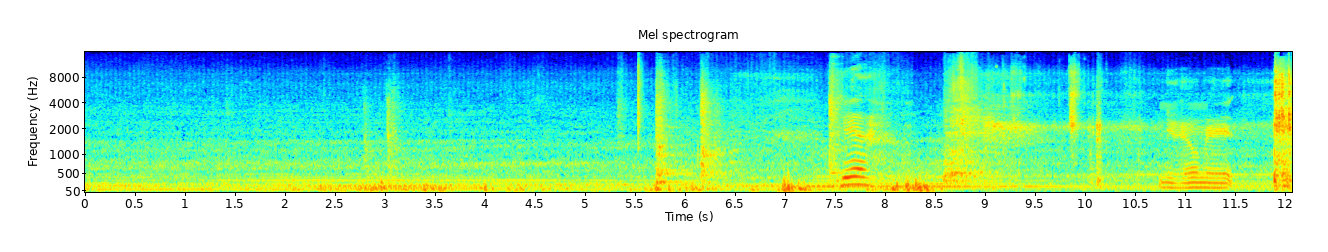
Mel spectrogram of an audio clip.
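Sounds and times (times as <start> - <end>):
low mechanical hum: 0.0 - 12.0
sharp knocks and clatters: 5.6 - 6.6.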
